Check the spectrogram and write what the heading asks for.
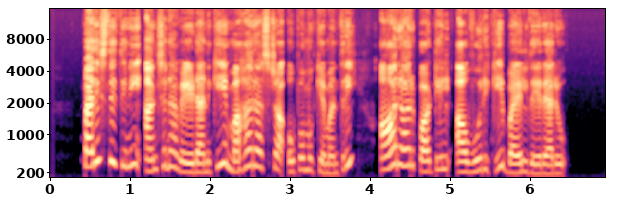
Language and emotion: Telugu, neutral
